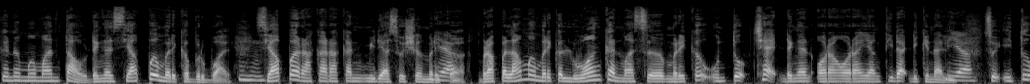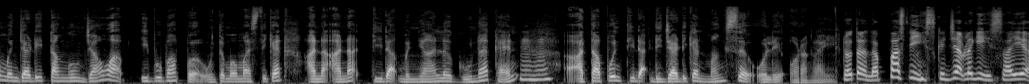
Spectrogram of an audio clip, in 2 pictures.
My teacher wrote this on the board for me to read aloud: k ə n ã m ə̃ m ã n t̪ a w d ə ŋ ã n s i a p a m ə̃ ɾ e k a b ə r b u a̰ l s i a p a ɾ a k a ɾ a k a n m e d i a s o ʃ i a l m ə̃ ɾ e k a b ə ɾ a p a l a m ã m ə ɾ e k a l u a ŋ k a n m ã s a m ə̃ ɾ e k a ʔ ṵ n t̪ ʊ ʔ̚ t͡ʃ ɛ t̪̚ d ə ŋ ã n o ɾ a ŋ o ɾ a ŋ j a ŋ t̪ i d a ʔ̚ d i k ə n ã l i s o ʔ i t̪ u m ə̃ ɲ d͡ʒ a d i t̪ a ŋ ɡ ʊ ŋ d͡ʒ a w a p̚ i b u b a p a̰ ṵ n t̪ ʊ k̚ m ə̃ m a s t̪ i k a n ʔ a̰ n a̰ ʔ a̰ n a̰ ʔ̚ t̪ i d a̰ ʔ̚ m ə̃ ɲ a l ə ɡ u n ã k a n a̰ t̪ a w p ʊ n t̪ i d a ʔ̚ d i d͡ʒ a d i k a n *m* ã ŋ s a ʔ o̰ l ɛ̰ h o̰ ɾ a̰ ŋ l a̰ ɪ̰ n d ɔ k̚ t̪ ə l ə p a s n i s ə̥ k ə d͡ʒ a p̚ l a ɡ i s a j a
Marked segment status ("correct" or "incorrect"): correct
